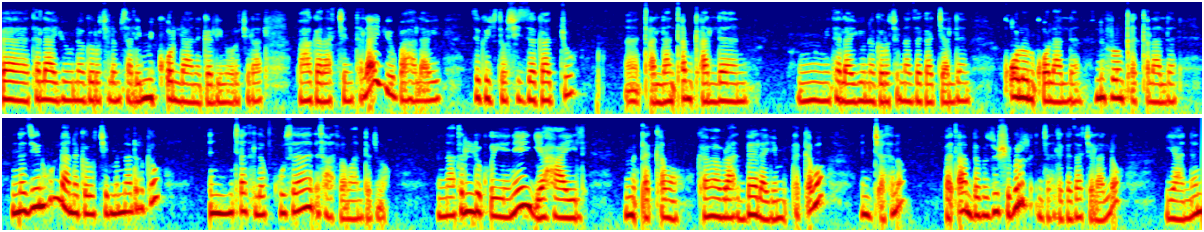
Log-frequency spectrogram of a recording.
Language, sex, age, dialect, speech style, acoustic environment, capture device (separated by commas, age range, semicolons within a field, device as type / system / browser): Amharic, female, 45-54, Ethiopia - Addis Ababa, excited, silence, mobile / Linux / Chrome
